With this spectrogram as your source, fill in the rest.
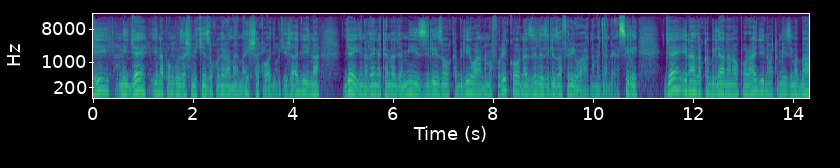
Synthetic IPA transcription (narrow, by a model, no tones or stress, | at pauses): hiːniʄɛinapuŋɡuzaʃinikizɔkwaɣaɾama̰ja̰mʔa̰iʃakwa̰wa̰ðiɓikiʃa̰ʄina | ʄɛḭnalɛŋɡatɛnaʄamiːzilizɔkaɓiliwanamafuɾikɔnazilɛzilizɔaθiɾiwa̰namaʄa̰ŋɡa̰ja̰ːsili | ʄɛinaanzaku̥kaɓiliananaupɔɾaʄinamatumizimaɓa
